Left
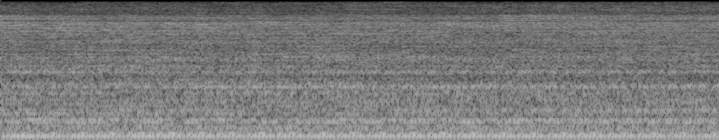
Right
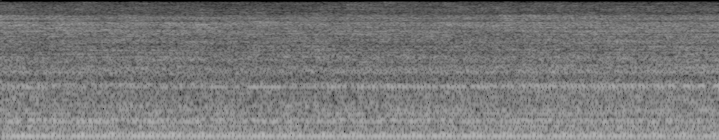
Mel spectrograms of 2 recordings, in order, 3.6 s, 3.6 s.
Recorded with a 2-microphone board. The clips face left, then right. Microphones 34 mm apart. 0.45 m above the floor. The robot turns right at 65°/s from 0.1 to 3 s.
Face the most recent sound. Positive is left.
turn(degrees=-165)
